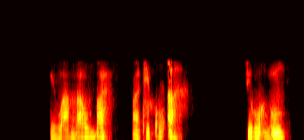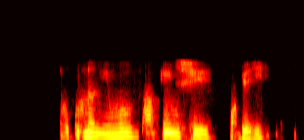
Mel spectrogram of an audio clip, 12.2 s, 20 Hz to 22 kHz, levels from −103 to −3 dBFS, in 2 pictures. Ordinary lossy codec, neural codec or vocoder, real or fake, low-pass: AAC, 16 kbps; codec, 24 kHz, 1 kbps, SNAC; fake; 3.6 kHz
